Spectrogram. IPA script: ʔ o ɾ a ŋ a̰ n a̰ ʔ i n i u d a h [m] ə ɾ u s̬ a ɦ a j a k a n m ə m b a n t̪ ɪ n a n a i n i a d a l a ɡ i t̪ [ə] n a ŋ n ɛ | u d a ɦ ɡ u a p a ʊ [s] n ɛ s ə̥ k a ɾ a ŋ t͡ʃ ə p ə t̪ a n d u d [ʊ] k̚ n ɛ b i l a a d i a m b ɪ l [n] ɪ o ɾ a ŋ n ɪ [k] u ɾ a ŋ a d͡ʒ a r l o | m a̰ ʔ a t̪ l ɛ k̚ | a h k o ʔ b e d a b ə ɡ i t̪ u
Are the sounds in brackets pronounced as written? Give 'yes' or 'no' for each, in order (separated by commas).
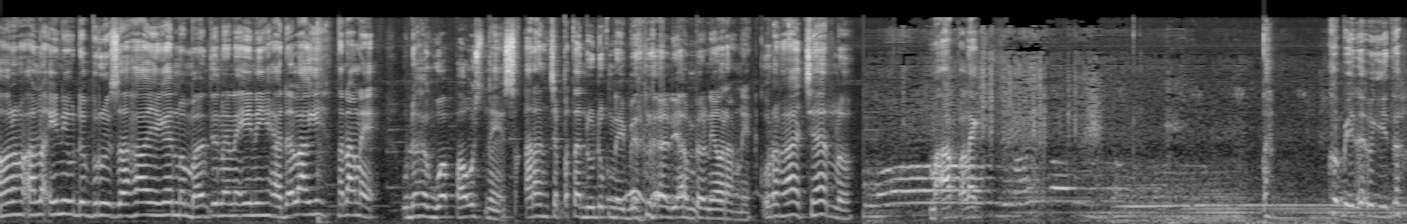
no, yes, yes, yes, yes, yes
